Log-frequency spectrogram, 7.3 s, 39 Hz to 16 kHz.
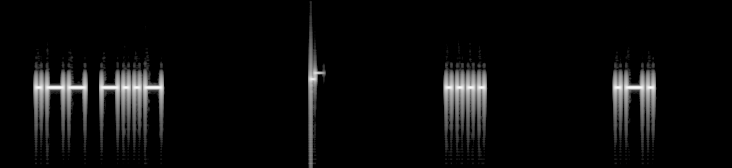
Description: Morse code, heard as a keyed tone, about 22 wpm, spaced as for 9 wpm, 700 Hz. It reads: WX HR
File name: Top 90 QSO Elements - 8x Character Spacing - 22wpm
